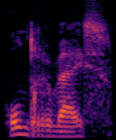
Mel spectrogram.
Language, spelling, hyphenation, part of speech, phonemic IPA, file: Dutch, onderwijs, on‧der‧wijs, noun, /ˈɔndərˌʋɛi̯s/, Nl-onderwijs.ogg
- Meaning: education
